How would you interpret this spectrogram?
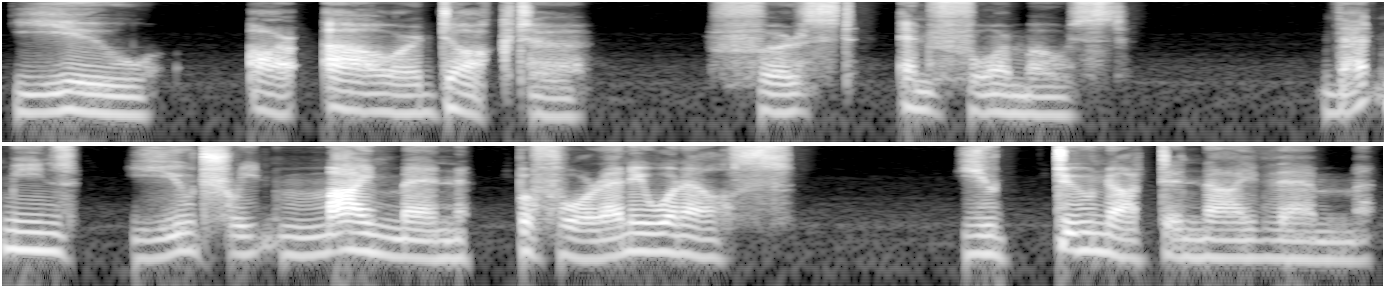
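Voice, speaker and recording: A man voicing a menacing adult male dragon gang boss in an audio roleplay drama. He speaks softly and condescendingly, with deliberate, slow threats and hushed whispers. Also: lowish voice, steady tone, husky, no room sound, clean studio sound, exaggerated voice. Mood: silky menace. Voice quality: soft-spoken, silky and condescending, drops to whispers.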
